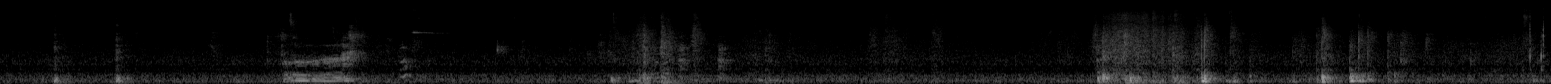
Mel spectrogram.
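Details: A dachshund waiting patiently for its playmate to wake up gives soft, wavering whimpers and short whines, spaced out between quiet stretches.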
